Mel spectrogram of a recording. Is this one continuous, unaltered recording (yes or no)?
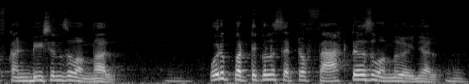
yes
